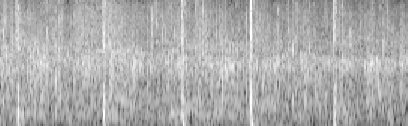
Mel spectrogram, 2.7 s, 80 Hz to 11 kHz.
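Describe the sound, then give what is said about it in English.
A church audience applauds in a steady, dense wash of clapping, with a few sharper, louder claps standing out at roughly half-second intervals. No one speaks over it. They are cheering over $100,000 received in special Easter gifts for the church's Freedom Project. “Now, that's something to cheer about, folks, okay?”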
